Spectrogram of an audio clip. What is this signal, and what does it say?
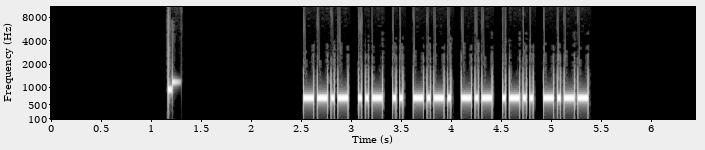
Morse code, heard as a keyed tone, about 34 wpm, 700 Hz. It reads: QUICKLY
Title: LY Suffix - Top 100 Words with Base Words 35wpm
